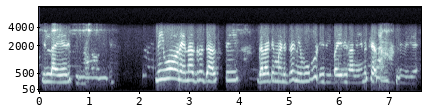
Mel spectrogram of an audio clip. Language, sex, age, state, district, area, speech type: Kannada, female, 18-30, Karnataka, Davanagere, rural, conversation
